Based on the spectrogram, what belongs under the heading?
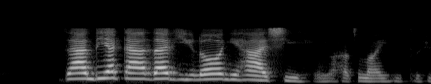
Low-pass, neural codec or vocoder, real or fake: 5.4 kHz; codec, 16 kHz, 0.3 kbps, FocalCodec; fake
